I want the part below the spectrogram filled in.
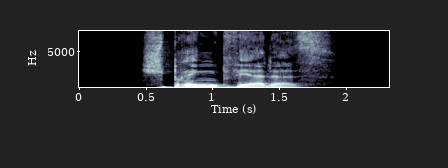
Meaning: genitive singular of Springpferd
- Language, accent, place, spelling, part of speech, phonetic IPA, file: German, Germany, Berlin, Springpferdes, noun, [ˈʃpʁɪŋˌp͡feːɐ̯dəs], De-Springpferdes.ogg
